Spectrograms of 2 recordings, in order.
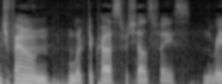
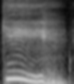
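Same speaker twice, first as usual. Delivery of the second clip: anguished cry; 13 semitones higher, 12 dB louder than usual. Acted. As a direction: scream his name, much higher and louder. Rochelle cries out for friend.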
